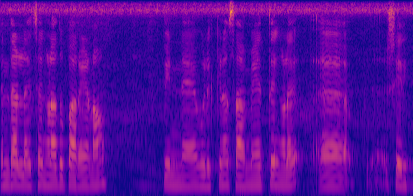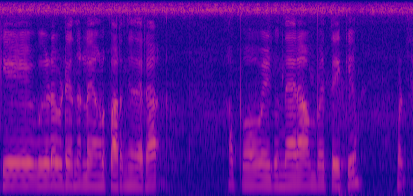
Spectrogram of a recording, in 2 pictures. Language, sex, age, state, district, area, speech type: Malayalam, female, 30-45, Kerala, Malappuram, rural, spontaneous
